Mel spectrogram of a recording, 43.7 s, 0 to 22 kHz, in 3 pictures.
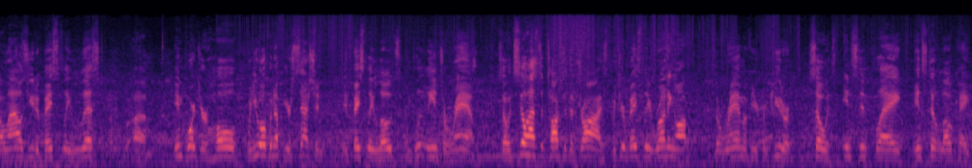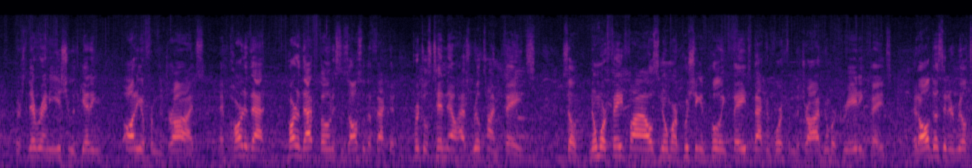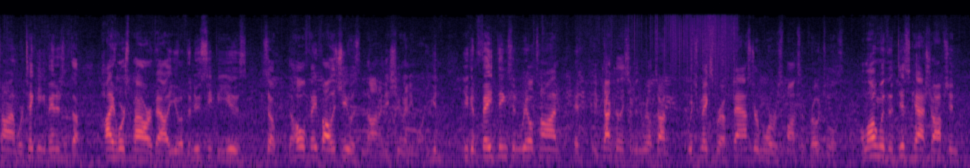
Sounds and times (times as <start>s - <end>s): Speech: 0.0s - 43.7s.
